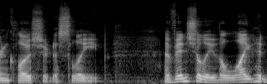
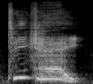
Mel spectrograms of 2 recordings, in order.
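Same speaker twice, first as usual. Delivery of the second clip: high, urgent yell of a name. Acted. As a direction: call out to wake her. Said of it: "Alyssa yelled out".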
